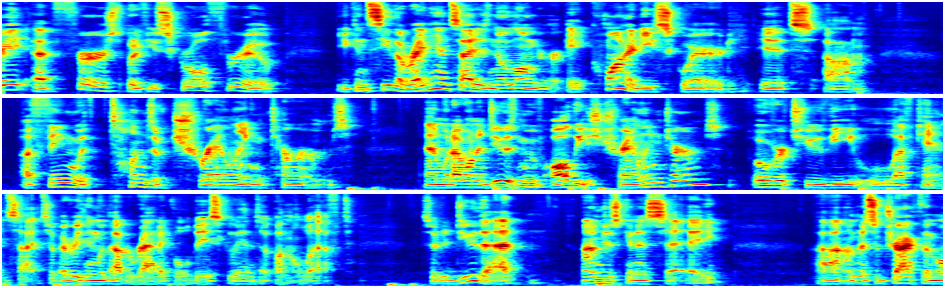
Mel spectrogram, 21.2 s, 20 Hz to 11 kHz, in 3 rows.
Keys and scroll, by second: 9.7 Down, 10.7 Up, 11.3 Right, 11.5 Left, 13.5 Down, 14.1 Up, 14.5 Left, 17.0 Down.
